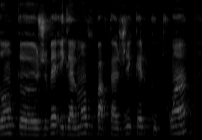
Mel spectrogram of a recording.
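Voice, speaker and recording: At a fairly slow pace, a woman with a fairly low pitch talks with fairly even intonation amid audible room echo. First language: a Cameroonian local language (speaking French). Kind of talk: casual book review vlog. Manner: hesitant, many fillers.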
